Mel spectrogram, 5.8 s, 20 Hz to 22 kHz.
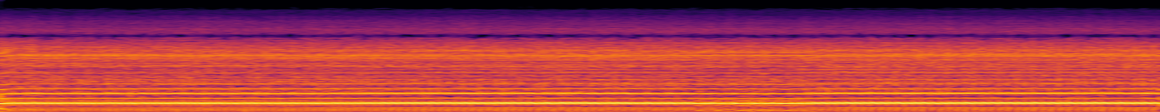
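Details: Stihl MS 261C M-Tronic chainsaw after a second carb rebuild with a full kit and M-Tronic reset, chain off; steady high buzzing that never drops to low idle, owner suspects it is getting too much fuel.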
